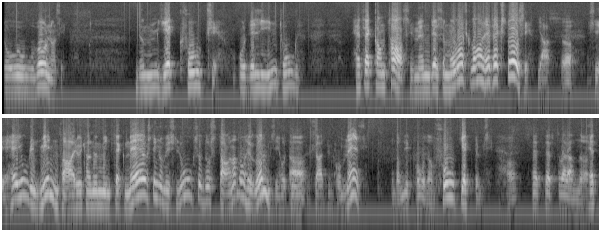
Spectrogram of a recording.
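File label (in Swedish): Österfärnebo Gästrikland, dialekter, svenska sagor; Folkminnen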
